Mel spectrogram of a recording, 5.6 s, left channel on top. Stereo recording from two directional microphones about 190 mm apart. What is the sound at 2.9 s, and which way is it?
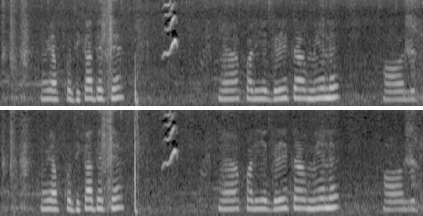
Speech, 5° left (ahead or behind).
